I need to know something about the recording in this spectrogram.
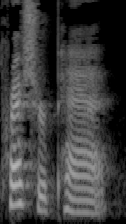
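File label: "PRESSURE PAD", English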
